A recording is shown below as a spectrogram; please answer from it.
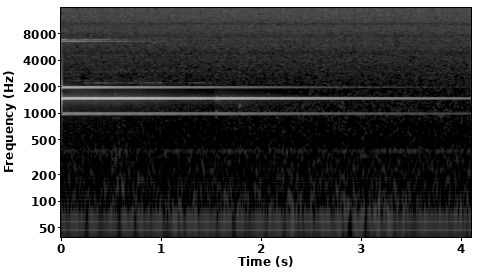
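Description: Glockenspiel bars ringing on after the final notes of a tune, two or three clear bell-like tones dying away slowly; the highest fades within the first second and the rest trail off to almost nothing by the end.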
